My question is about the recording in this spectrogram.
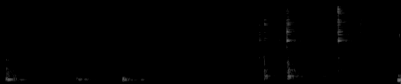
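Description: Near silence broken by a few faint clicks and light knocks, with a small cluster about three seconds in.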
